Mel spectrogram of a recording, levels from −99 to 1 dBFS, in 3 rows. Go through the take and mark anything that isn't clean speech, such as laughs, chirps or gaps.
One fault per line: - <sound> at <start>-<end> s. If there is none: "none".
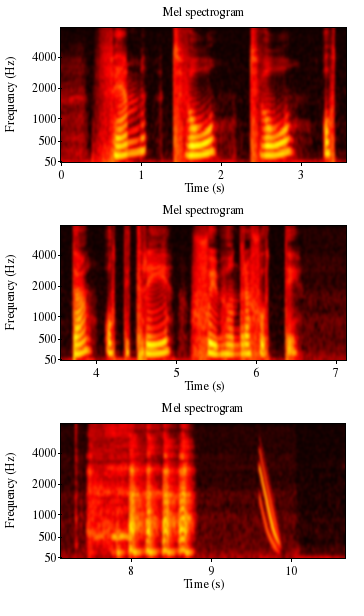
- laugh at 7.3-8.8 s
- chirp at 9.6-9.9 s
